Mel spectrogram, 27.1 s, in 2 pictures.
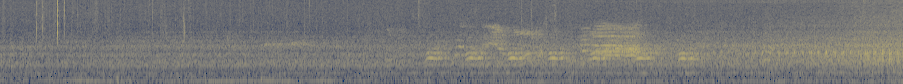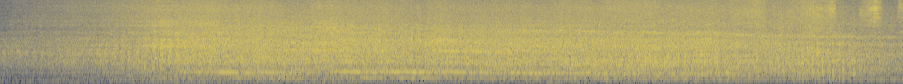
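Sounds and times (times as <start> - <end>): train wheels clattering on rails: 11.8 - 27.0.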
